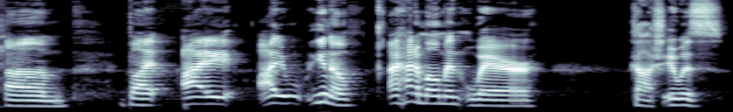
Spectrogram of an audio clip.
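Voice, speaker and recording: A young man with prominent vocal fry talking openly in a casual interview, earnest and rambling, often backtracking as he tells his story. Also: a little high, slow pace, pushed and bright. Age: young adult. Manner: hesitant, rambling, self-correcting storytelling; open, earnest. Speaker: interview guest.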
